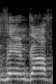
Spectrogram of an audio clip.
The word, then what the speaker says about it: van Gogh: - we're at the van Gogh Museum in Amsterdam yeah have some respect for other cultures Miller that's the proper Dutch pronunciation all right dr.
